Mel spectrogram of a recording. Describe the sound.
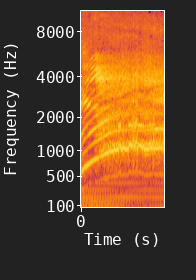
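A loud pained scream, as when stepping on a Lego for the first time: a single sustained "ah" that rises sharply in pitch at the start and holds for about a second before cutting off.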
